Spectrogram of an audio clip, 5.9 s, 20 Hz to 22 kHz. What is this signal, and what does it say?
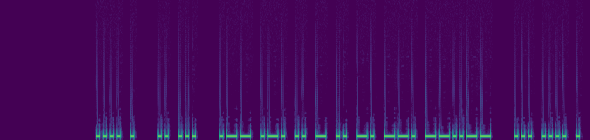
Morse code, heard as a keyed tone, about 34 wpm, 700 Hz. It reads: HE IS WRITING, SHE
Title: Sentences from Top 800 Words 35wpm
